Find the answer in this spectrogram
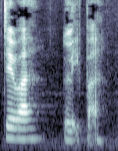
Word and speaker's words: Dua Lipa: long story cut short how is Dua Lipa pronounced Dua Lipa it's quite easy although growing up I feel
